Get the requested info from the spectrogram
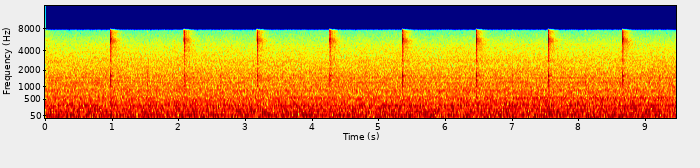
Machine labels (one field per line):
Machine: valve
